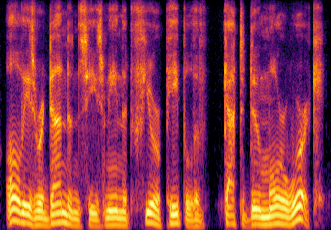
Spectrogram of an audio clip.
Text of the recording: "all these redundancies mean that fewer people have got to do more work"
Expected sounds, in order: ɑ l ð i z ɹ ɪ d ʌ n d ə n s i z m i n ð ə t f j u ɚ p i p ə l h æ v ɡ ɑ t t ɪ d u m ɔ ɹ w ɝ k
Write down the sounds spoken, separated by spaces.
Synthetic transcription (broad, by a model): ɑ l ð i z ɹ ɪ d ʌ n d ə n s i z m i n ð ə t f j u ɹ p i p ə l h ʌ v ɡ ɑ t t ɪ d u m ɔ ɹ w ɝ k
